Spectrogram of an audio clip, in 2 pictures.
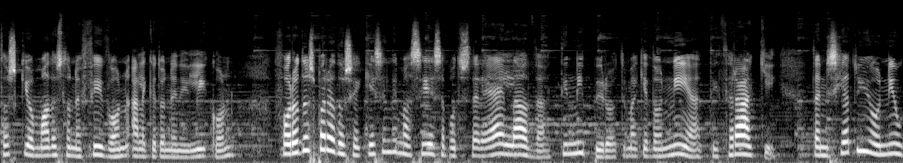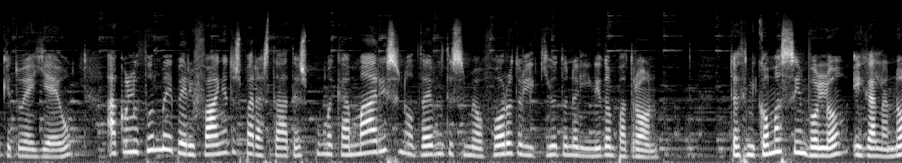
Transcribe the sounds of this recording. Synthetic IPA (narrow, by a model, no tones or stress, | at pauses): θo̞sceomɐðe̞st̪o̞ne̞fivo̞nɐ̰lɐce̞t̪o̞ne̞niliko̞n | fo̞ɾo̞nd̪ɐspɐɾɐðo̞siɐce̞se̞nðimɐsie̞sɐpo̞t̪i̥st̪eɾeɐe̞lɐðɐt̪inipiɾo̞t̪imɐce̞ðo̞niɐt̪iθɾɐci | t̪ɐnisçɐt̪uioniuce̞t̪ue̞ʝe̞uɐko̞luθunme̞ipe̞ɾifɐɲiɐt̪uspɐɾɐst̪ɐt̪e̞spume̞kɐmɐɾisino̞ðe̞vund̪esime̞o̞fo̞ɾot̪uiliciut̪o̞ne̞liniðo̞npɐt̪ɾo̞n | t̪o̞e̞θniko̞mɐsːiɱvo̞lo̞iɣɐlɐno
